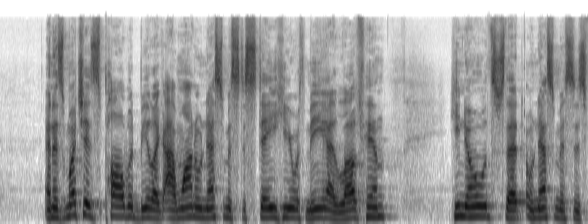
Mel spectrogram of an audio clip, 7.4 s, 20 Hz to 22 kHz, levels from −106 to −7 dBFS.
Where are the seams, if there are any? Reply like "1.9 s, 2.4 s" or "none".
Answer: none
